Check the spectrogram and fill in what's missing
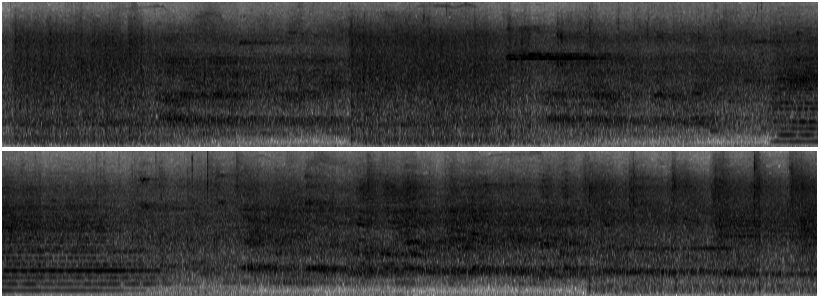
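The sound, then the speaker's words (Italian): Trieste basketball fans sing and chant together during a game against Givova Scafati, in a loud, continuous roar, with a sustained tonal blast cutting through briefly midway before the crowd noise carries on. “Continuano a cantare intanto i tifosi triestini”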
